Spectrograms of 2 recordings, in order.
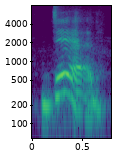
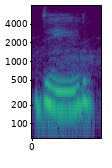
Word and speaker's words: dead: there's another one and dead it's said like bed not feed for goodness sake don't call it deed watch out for meat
